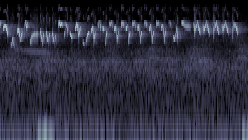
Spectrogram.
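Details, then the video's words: Pacific wren at Mamquam Spawning Channels, a long rapid cascade of very high tinkling notes and trills, ending in a fast even run of repeated buzzy notes, in a quiet setting. "Pacific Wren"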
